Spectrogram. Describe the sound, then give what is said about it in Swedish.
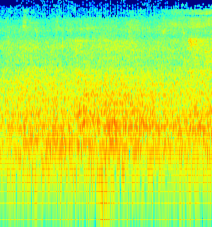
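A steady, diffuse roar of indoor ambience fills a central railway station building with a high ceiling, with indistinct murmur and rumble blending into one continuous reverberant wash at an even level throughout. “Jag tror inte, tror inte att det skulle höras på det här sättet om det var lågt i tak.”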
